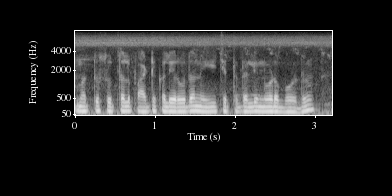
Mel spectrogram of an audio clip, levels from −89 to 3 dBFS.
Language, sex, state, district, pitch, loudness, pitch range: Kannada, male, Karnataka, Koppal, 115 Hz, -14 LUFS, 110-120 Hz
